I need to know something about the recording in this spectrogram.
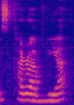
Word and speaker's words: Scarabia: first video earlier um i've been pronouncing are wrong i've always in that video when i was analyzing the opening i've always said i'm scared yes caribbean scary when it should have been scarabia yes um my apologies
